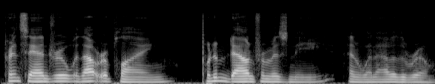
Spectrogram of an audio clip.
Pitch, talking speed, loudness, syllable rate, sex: 125 Hz, 220 wpm, -19 LUFS, 5.2 syllables/s, male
